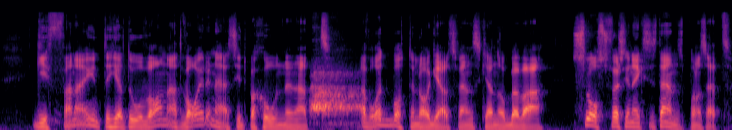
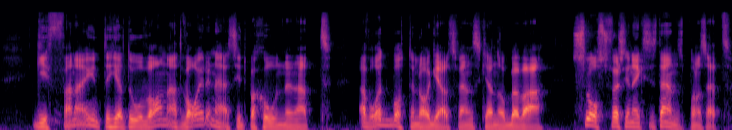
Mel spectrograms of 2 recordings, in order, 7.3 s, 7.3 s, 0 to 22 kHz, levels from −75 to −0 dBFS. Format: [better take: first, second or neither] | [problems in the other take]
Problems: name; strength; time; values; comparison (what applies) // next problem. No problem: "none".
second | dog barking; loud; at 3 s; peak level with the speech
